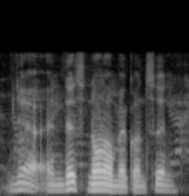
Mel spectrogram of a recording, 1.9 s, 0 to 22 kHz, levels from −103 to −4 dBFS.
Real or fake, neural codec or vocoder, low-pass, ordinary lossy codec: real; none; 7.2 kHz; none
